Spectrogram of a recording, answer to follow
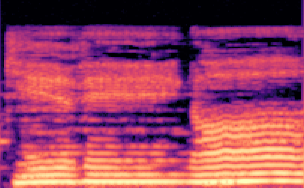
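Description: A live worship band playing a slow song, with a strong sustained low note under a long held sung tone and no clear words.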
